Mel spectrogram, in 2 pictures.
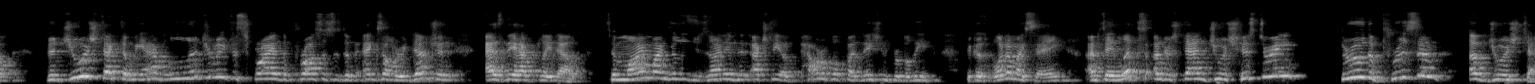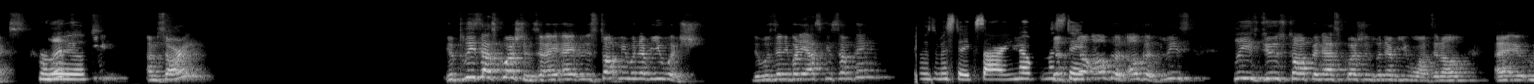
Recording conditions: video call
